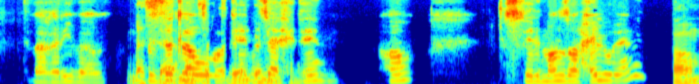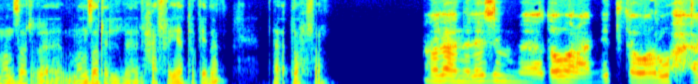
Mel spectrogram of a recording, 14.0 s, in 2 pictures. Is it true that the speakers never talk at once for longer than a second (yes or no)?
no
